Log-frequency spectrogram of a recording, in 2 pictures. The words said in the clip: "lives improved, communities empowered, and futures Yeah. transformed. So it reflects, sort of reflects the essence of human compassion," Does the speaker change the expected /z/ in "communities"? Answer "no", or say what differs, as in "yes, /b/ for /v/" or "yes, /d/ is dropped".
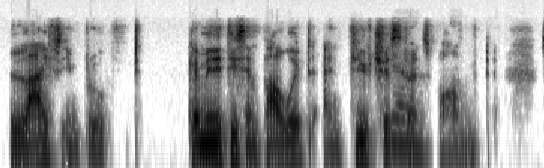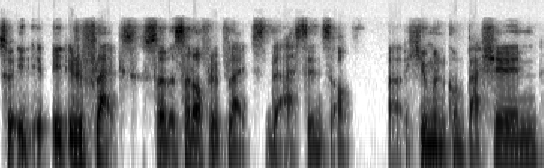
yes, /s/ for /z/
